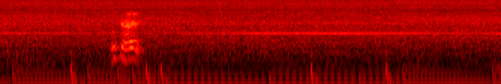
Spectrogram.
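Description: MERA Bi-ionic hair dryer switched on to its cool setting, a steady airy whir with a faint mechanical hum running throughout, with a brief voice in the middle.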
